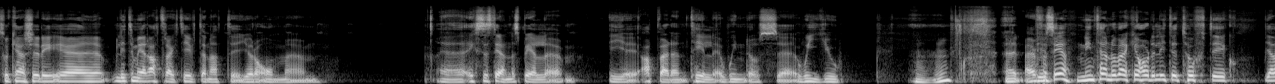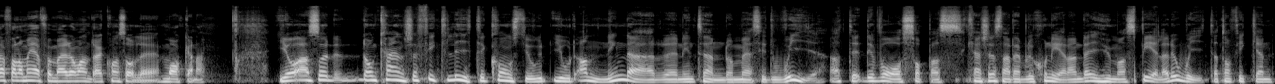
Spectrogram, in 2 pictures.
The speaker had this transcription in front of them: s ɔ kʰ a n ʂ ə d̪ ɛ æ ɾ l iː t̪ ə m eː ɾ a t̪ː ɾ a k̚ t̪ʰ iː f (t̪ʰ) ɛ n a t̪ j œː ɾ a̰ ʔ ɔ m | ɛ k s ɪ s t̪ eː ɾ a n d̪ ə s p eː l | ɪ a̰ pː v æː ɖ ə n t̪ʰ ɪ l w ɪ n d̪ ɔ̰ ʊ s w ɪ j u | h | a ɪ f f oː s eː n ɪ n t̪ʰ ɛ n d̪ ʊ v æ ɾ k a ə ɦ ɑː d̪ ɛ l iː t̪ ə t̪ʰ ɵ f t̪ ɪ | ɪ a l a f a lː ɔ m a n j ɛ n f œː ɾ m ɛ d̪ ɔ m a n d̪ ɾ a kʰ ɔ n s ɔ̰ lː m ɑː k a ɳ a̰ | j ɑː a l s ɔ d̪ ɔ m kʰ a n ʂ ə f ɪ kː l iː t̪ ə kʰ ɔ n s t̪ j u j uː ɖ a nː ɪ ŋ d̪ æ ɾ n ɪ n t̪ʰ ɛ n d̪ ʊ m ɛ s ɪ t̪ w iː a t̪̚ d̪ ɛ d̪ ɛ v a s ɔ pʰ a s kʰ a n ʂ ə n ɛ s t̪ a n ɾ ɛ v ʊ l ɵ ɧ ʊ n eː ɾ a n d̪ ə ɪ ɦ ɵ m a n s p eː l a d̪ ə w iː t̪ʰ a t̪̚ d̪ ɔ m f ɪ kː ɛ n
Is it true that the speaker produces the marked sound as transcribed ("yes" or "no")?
no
